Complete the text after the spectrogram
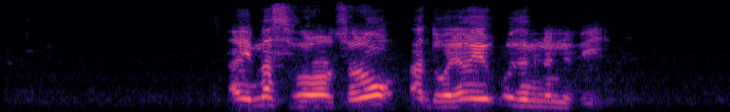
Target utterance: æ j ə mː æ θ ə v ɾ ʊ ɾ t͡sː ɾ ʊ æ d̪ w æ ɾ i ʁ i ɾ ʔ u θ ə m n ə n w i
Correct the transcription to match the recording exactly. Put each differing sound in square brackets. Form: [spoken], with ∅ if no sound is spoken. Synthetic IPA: æ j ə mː æ [s] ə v ɾ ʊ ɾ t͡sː ɾ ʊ æ d̪ w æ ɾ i ʁ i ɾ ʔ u [ð] ə m n ə n [v] i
